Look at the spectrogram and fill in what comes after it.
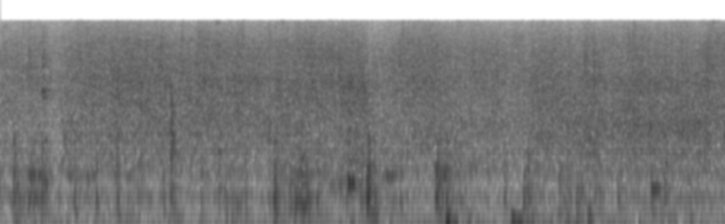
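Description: Eggplant with prunes sizzling in a stainless steel pot while being stirred with a wooden spatula: a steady frying hiss with scattered scrapes and knocks of the spatula against the pot. The dish is almost done.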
